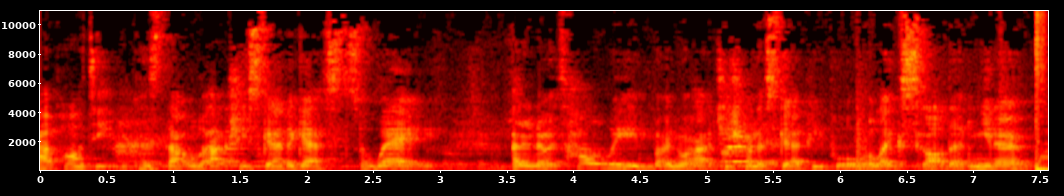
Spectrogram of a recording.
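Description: Faint music plays in the background as someone speaks at a fairly quick pace. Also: woman. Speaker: vlogger. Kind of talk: casual vlog chat. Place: bathroom. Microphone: phone near.

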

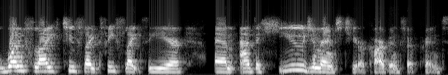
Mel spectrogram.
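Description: A woman with an Irish accent speaks at a moderate pace in a fairly low pitch, with ordinary pitch variation, against a quiet background. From Ireland. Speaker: environmental scientist; presenter. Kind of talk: educational webinar talk for school pupils. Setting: video call webinar. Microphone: video call.

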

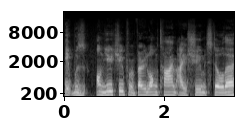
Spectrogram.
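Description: Against a quiet background, the speaker talks with an English accent in a monotone, flat intonation. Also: man. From England. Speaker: music reviewer. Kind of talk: casual spoken review. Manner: hesitant with frequent fillers. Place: home room. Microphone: lapel.

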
